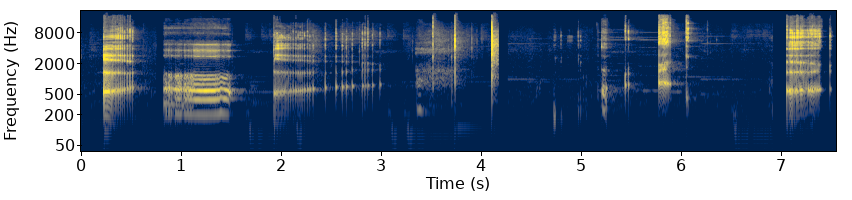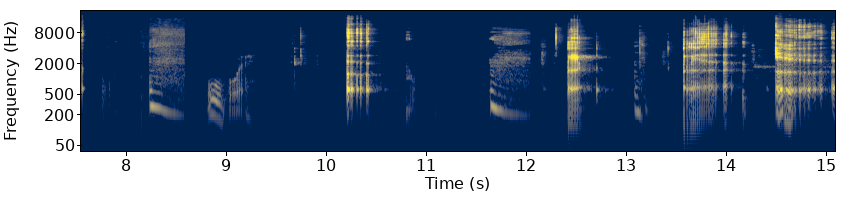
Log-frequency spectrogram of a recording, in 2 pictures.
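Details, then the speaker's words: Woman, in a burp compilation, says she burps way too much; a run of loud, drawn-out, gurgling burps mixed with brief talk and laughter; repeated belching. "boy [ __ ] I burp way too much guys like huh not excuse [Applause] me"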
